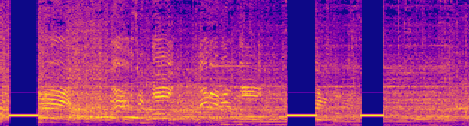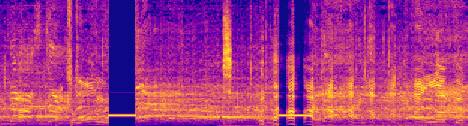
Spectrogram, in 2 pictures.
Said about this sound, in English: This is just an actual piece of audio that I bleeped for content. This is what went out on NBC. Every time you hear a bleep, it's something that shouldn't have gone out on the national broadcast. It's the F-word, mostly.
